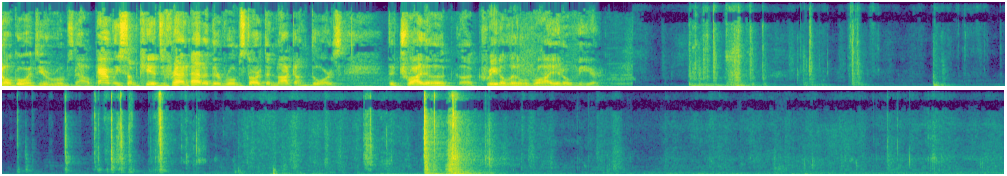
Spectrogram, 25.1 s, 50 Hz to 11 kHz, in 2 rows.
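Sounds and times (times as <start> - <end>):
door thud: 8.6 - 9.6, 11.6 - 12.0, 17.8 - 18.9
door lock clicks and knocks: 8.6 - 10.8, 17.8 - 18.8.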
